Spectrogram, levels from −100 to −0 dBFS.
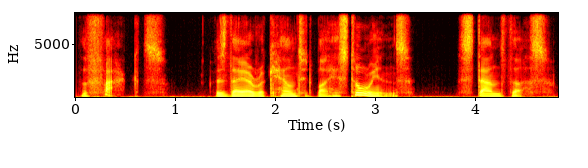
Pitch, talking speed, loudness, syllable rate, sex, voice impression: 110 Hz, 125 wpm, -19 LUFS, 3.9 syllables/s, male, masculine, adult-like, slightly refreshing, sincere, slightly calm, slightly kind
